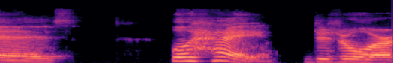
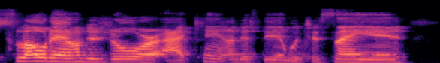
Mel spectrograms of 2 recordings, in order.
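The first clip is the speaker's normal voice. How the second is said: ordinary delivery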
